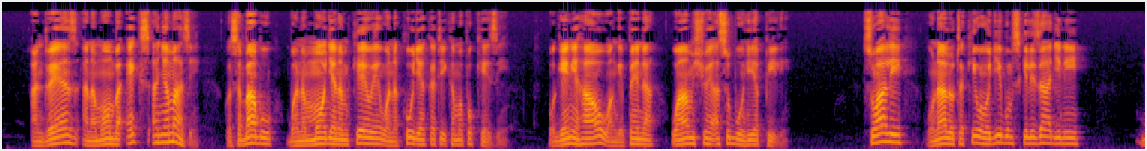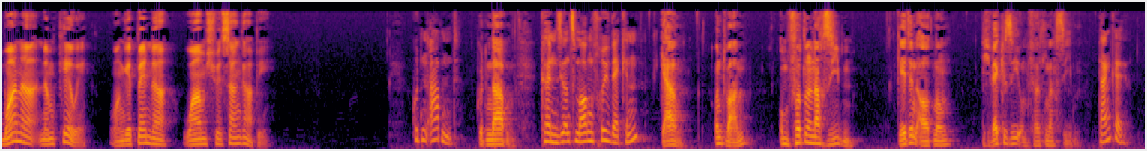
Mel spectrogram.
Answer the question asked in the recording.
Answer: anasema wangelipenda waamshwe saa moja na robo.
